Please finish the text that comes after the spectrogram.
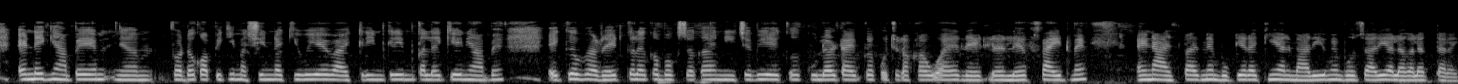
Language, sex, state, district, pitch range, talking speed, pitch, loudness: Hindi, female, Chhattisgarh, Sarguja, 210-225 Hz, 205 wpm, 220 Hz, -21 LUFS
